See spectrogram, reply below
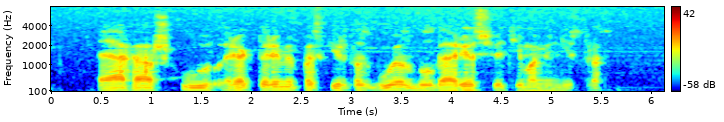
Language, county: Lithuanian, Panevėžys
